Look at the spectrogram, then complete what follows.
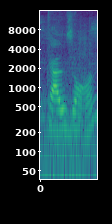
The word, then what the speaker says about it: calzone: Okay, so basically this is pronounced as calzone, and this is the Italian based folded pizza, oven baked pizza.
